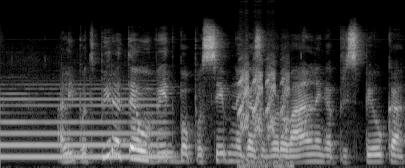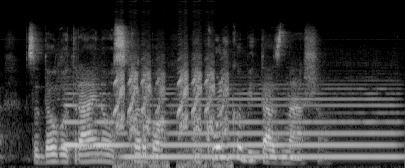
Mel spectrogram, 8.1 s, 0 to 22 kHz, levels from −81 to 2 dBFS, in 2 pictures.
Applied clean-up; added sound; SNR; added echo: none; Wind instrument, woodwind instrument + Bird; 1 dB; none.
